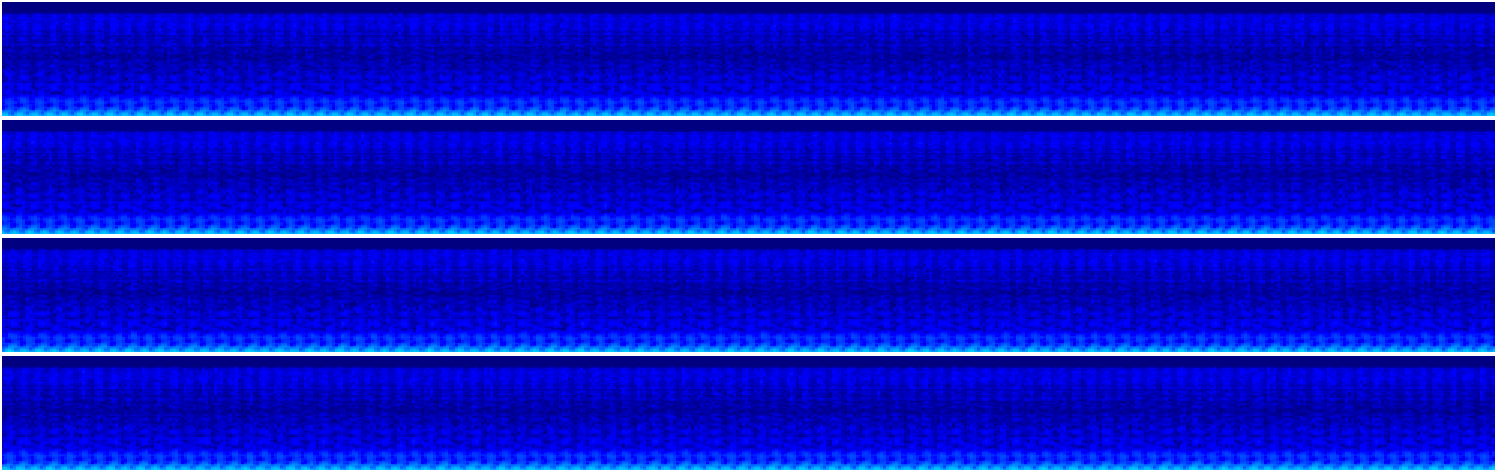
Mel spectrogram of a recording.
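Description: Steady electrical hum with a low buzz and background hiss, unchanging throughout, with no voice or other event.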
